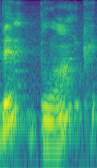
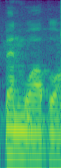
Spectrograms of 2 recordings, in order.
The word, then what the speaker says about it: Benoit Blanc: Is it Bennett Blanc? Is that how you say his name? I think so. Okay. I think it's Bennett Benoit Blanc is at it again with a new mystery. This one in Russia. It's Benoit Blanc, I'm pretty sure.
